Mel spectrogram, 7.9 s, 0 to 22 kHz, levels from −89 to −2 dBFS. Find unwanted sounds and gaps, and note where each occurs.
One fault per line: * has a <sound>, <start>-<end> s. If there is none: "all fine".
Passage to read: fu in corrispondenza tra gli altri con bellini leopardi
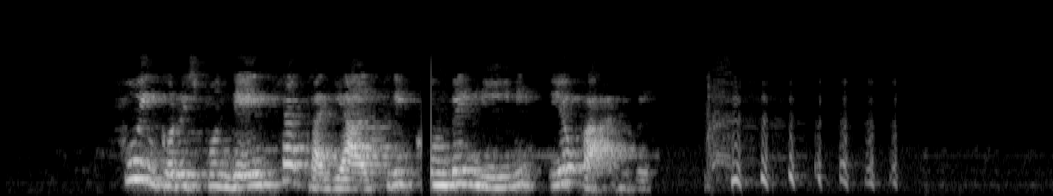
* has a dropout, 3.2-3.2 s
* has a laugh, 5.3-6.8 s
